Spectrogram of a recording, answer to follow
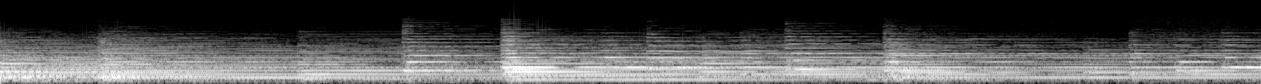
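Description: Solo piano playing a slow piece in sustained chords, a new chord struck every second or two, the loudest about two and a half seconds in.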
